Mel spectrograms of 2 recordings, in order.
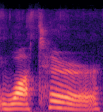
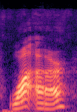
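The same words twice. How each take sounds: First: The T is pronounced fully and clearly. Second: The T sound is left out entirely. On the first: "because that actually takes a lot longer" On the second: "where you don't have the T"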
